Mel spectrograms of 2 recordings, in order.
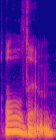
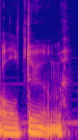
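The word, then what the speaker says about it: Uldum: We know this as Oldm or Old Doom, really depending on how you pronounce it.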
